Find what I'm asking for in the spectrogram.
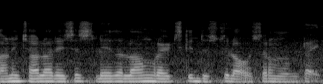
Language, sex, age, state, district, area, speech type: Telugu, male, 18-30, Andhra Pradesh, Nellore, rural, spontaneous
